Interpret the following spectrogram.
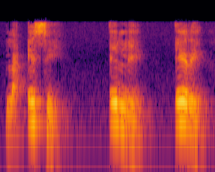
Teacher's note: dentales luego tenemos las lingua alveolar es la s l ere la punta de la lengua se está dirigiendo a la parte anterior del paladar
